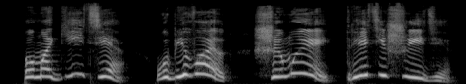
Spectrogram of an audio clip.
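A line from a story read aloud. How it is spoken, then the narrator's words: Screaming. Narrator (Russian): кричал Лиюнь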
